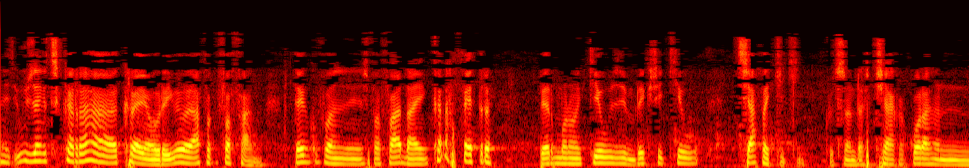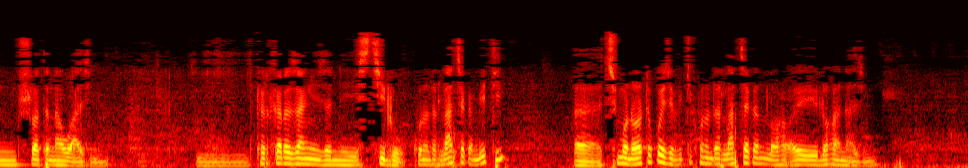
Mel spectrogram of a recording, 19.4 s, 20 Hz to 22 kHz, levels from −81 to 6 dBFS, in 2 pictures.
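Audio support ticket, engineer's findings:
Ringing, washy speech with breathing hiss throughout. Nothing above 10.1 kHz. Likely WMA compression, long transform blocks smearing quantisation noise. Damage fits a low bitrate near 32 kbps.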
